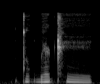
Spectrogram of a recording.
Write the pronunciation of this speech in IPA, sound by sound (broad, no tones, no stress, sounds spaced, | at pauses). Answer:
tʷ ɐ ɡ͡b e ʈʰ i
